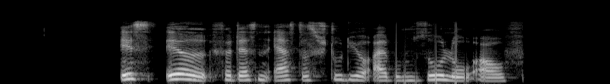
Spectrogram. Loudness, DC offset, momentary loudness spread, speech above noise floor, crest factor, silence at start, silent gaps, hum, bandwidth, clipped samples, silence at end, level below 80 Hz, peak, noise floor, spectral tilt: -19 LUFS; under 0.1%; 13 LU; over 71 dB; 18 dB; 1.2 s; none; none; 8 kHz; under 0.1%; 1.05 s; -58 dBFS; -2 dBFS; under -90 dBFS; -4.5 dB/octave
